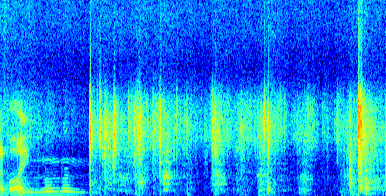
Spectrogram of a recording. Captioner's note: devil grumbles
